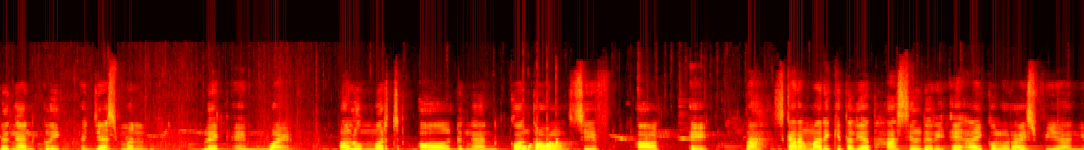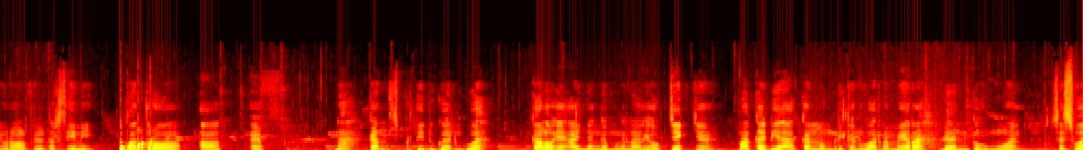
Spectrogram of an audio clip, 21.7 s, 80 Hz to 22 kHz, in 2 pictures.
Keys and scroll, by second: 12.3 ctrl+alt+f.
